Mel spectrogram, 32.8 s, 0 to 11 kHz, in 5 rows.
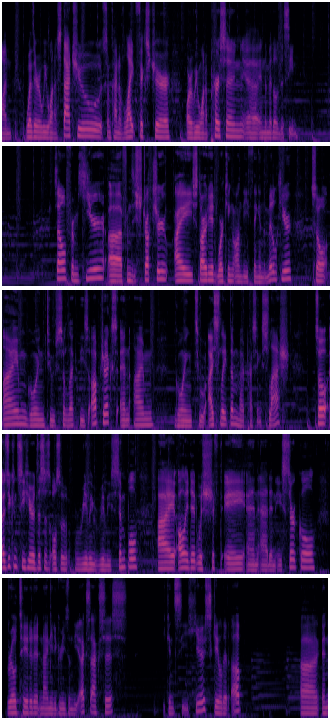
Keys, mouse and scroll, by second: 1.3 shift+middle drag, 2.0 middle click, 3.1 shift+middle drag, 3.6 middle click, 4.6 shift+middle drag, 6.9 ctrl+s, 6.9 click, 10.7 click, 12.5 right click, 15.2 /, 16.9 /, 18.1 click, 18.6 shift+middle drag, 19.0-19.3 scroll up 1, 19.4 ctrl+s, 19.5-20.0 middle drag, 20.3 scroll down 1, 20.4 shift+middle drag, 21.0 middle drag, 21.3-21.8 scroll up 2, 21.8 click, 22.2-22.7 scroll down 4, 22.7 click, 23.0 shift+middle click, 23.7 shift+a, 25.3 s, 26.0 r, 27.8-30.6 typing, 31.6 Tab, 32.2 middle click.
